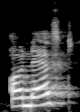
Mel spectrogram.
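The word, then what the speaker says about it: honest: Number 1, ऑनेस्ट। इसका मतलब होता है ईमानदार। ऑनेस्ट में एच साइलेंट है।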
